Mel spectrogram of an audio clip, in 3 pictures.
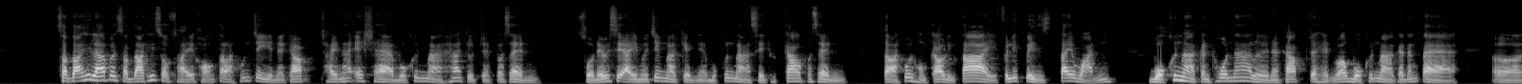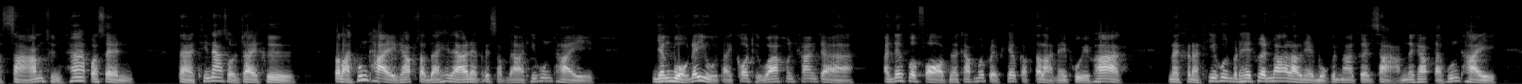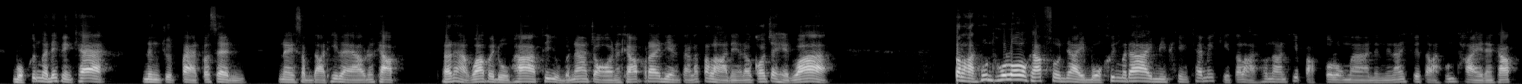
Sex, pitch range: male, 105-140 Hz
